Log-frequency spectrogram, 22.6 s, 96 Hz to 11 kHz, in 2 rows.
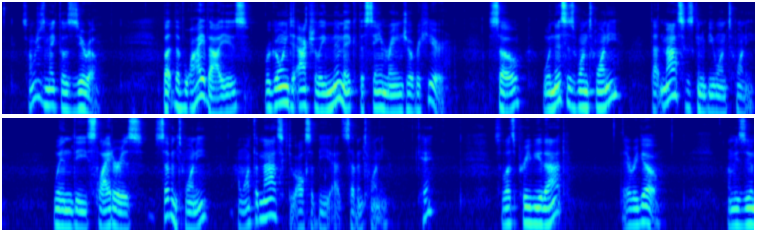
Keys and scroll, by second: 2.1 Tab, 6.4-7.8 typing, 9.4 Tab, 14.9-18.0 typing.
